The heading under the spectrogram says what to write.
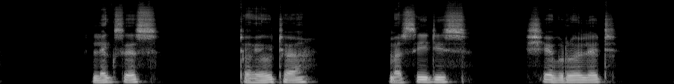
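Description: Listening to the speech recording, nothing stood out as a technical fault at any point.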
